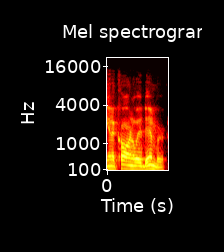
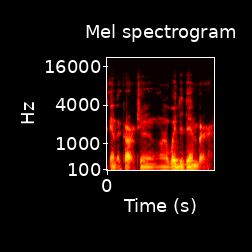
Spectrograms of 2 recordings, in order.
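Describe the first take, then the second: First: "car" punched louder; correcting a misreading. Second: Said in the usual way. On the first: Real, not acted. Streamer rereading a chat message correctly, stress on "car". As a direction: lean hard on "car", moving along briskly. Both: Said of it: "I can't read".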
